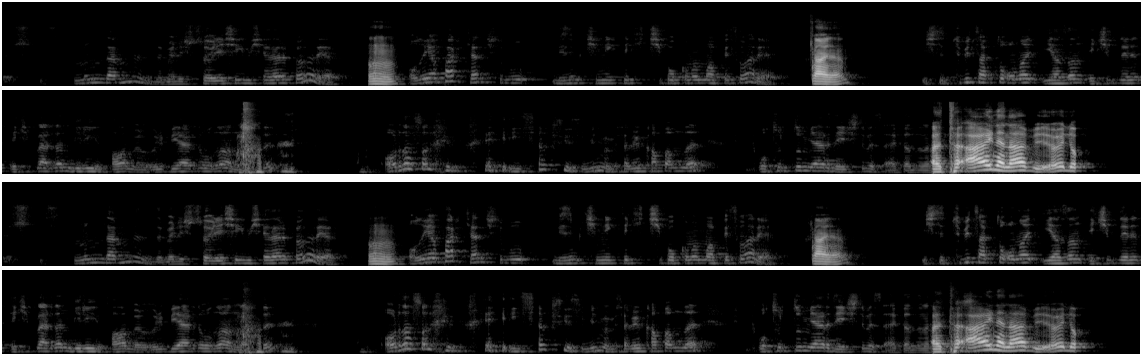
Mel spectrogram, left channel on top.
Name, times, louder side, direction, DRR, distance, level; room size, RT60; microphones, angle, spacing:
voice 1, 0.0-3.3 4.1-5.2 5.5-7.7 8.0-8.1 9.2-14.1 14.4-14.6 15.2-21.1, right 2 dB, 85° right, 2.7 m, -45 dB
voice 2, 8.1-8.5 13.8-13.9 20.7-22.1, left 5 dB, 75° left, 0.5 m, -20 dB
19.5 x 7.2 x 5.0 m
head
